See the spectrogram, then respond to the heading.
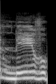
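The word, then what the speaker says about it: knave: दोस्तों इसमें जो है वो के साइलेंट है। तो इसलिए हम जो है वो इसे नेव पढ़ेंगे।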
